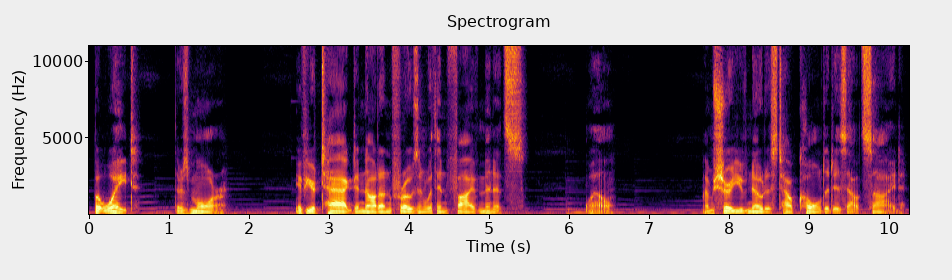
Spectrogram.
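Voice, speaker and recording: A man's voice: low-pitched, fairly even intonation, slow pace, pauses often, fairly bright tone, faint music behind, heavily acted. A man voicing a gleeful, sadistic godlike game master in an anime audiobook, taunting and mockingly amused. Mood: menacing amusement.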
